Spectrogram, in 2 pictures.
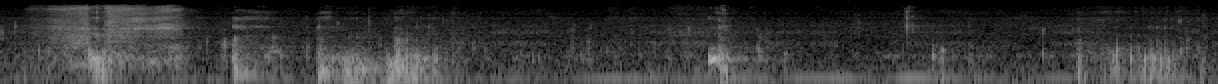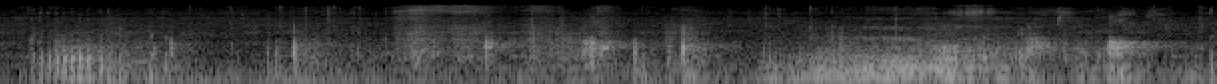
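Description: A pug chewing and gnawing a dried bull pizzle (bully stick): irregular crunching and clicking of teeth on the hard chew, with a louder low rumbling sound about eight seconds in.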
